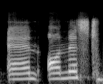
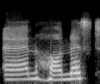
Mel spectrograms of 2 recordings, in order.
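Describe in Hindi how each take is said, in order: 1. Honest एक स्वर से शुरू होता है, कोई h ध्वनि नहीं है। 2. Honest एक सुनाई देने वाली h ध्वनि से शुरू होता है। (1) "एन ऑनेस्ट बोलेंगे" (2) "इसको एन हॉनेस्ट नहीं बोलेंगे"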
